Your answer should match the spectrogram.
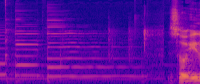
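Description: Steel-string acoustic guitar playing a slow single-note lead melody, each picked note left to ring; a new note comes in just after the start and a lower one about half a second in, ringing on and fading until a man's voice comes in near the end.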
